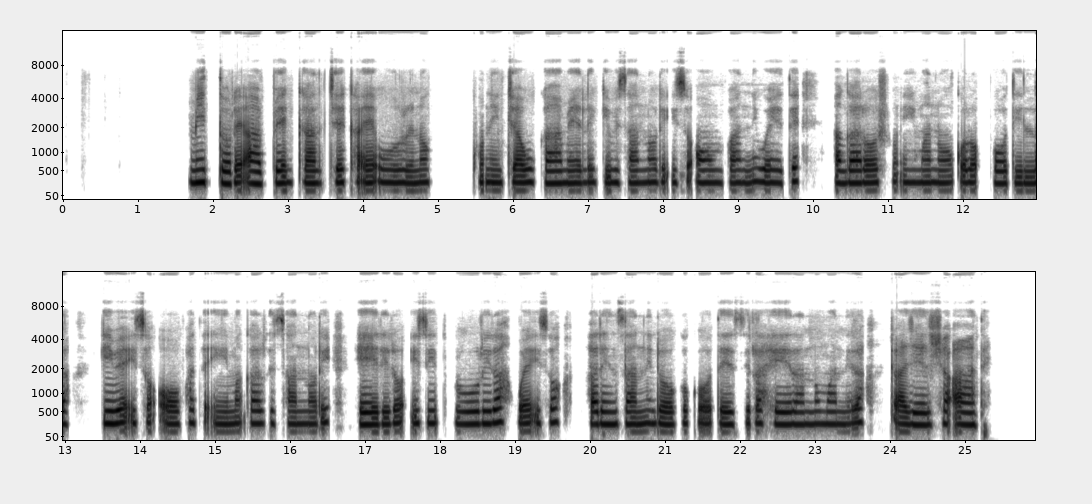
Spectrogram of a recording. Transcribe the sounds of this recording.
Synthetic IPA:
mɪt̪ːɔɾɛ̰ʔaːbːeɡ̥ɐlt͡ʃɛkʰɐ̰ʔɛʔuːɾɪnɔ | kʰʊnɪd͡ʒɐwʊɡ̥aːmeːlɪɡɪbɪsɐnːɔɾɪʔɪsɔ̰ʔɔːmfɐnːɪweːt̪ɛ | ɐɡɐɾo̞ːʃʊʔiːmɐnoːkʼɔɾɔboːt̪ɪlːɐ | ɡ̥ɪbɛʔɪsɔ̰ʔoːfɐt̪ɛ̰ʔiːmɐkʼɐrɪsɐnːɔɾɪ | he̞ːɾɪɾɔʔɪsɪt̪ʼuːɾɪɾɐwɛjʔɪsɔ | hɐɾɪnsɐnːɪd̪oːɡɔkʼɔ̰ːt̪ʼe̞ːsːɪɾɐhe̞ːɾɐnːɔmɐnːɪɾɐ | kʼɐ̰d͡ʒeːlʃɐʔaːt̪ɛ̥

